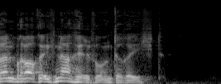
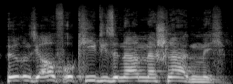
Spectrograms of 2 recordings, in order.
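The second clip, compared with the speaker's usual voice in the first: exasperated outburst; 7 semitones higher than usual. Acted. Kommissar wehrt ab.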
